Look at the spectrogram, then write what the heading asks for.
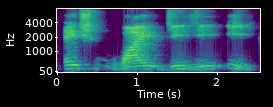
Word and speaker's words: hygge: happiness we also have another word called hooker which is very difficult to pronounce spelled h y g g e and it's the same uh hygge it leads to happiness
